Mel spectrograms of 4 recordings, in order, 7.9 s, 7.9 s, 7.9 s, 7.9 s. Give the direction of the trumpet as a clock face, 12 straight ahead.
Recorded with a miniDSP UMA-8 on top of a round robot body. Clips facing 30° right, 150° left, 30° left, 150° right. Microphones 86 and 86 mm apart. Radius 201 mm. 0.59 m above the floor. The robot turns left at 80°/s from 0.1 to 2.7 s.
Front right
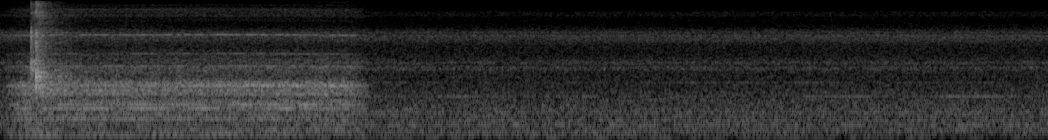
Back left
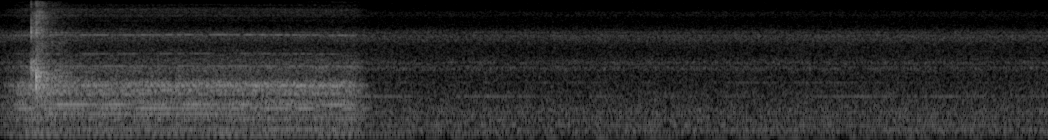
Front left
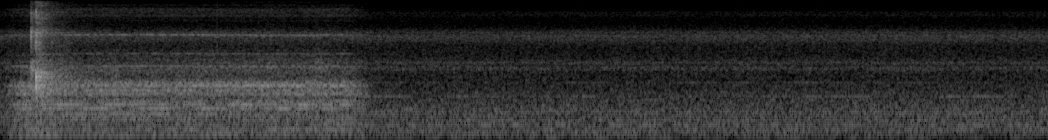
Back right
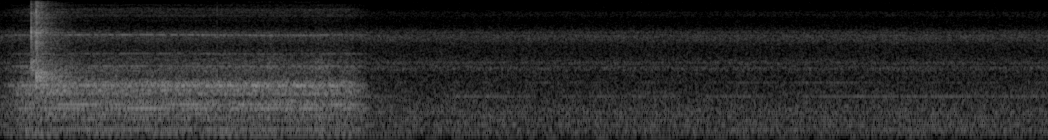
I don't hear a trumpet.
